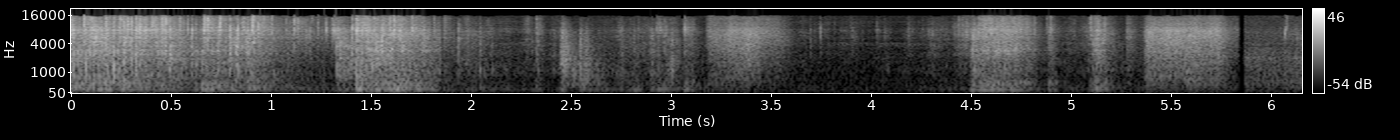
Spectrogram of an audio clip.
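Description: Expanded clay pebbles clattering against each other and the plastic container as they are poured and pressed around a hydroponic net cup. The rattling runs for about two seconds, then comes in a few shorter bursts.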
